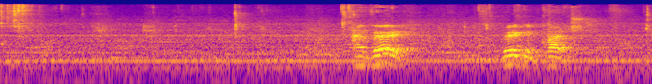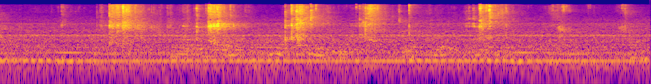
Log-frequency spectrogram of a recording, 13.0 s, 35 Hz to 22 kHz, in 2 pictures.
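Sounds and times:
chip crunching being chewed: 0:06.4 - 0:13.0.

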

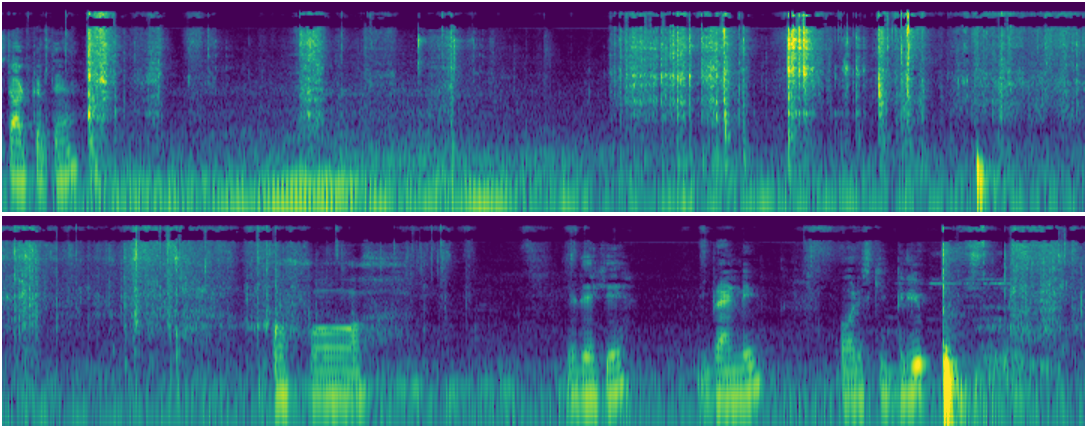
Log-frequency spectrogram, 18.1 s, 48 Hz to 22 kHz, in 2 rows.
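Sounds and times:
paper scraping and rustling: 0:07.2 - 0:11.5, 0:17.1 - 0:18.0.

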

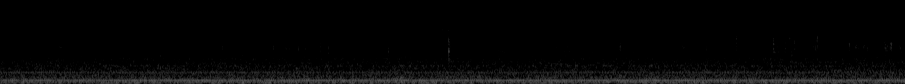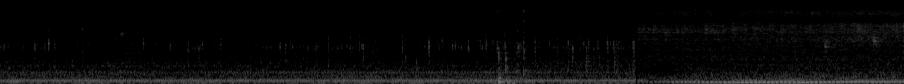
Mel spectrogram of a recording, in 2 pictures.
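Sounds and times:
steady low hum: 0:00.0 - 0:18.0
butter sizzling in a frying pan: 0:15.4 - 0:18.0.

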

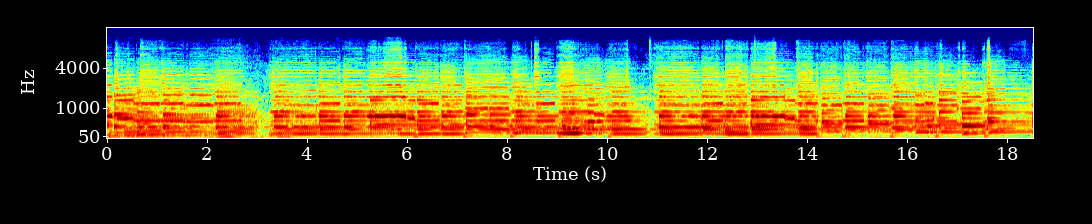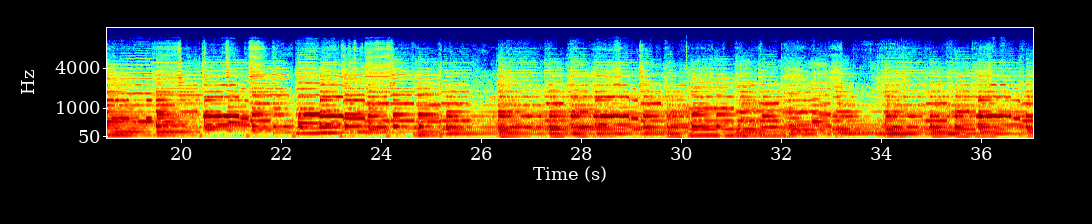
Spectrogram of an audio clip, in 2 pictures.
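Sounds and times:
cello low notes: 0:00.0 - 0:37.0
flute: 0:00.0 - 0:37.0
grand piano: 0:00.0 - 0:37.0
violin: 0:00.0 - 0:37.0.

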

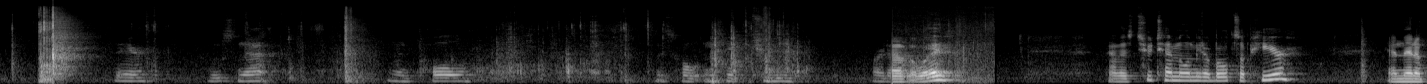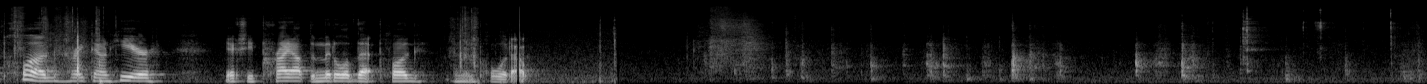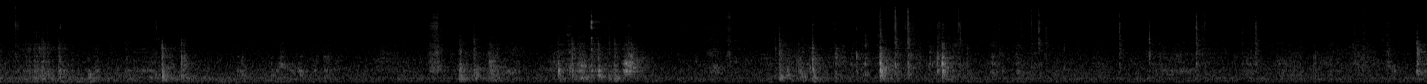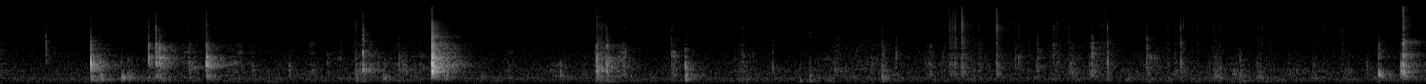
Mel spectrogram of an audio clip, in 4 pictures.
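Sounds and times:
tools clicking and scraping: 0:25.6 - 0:29.1.

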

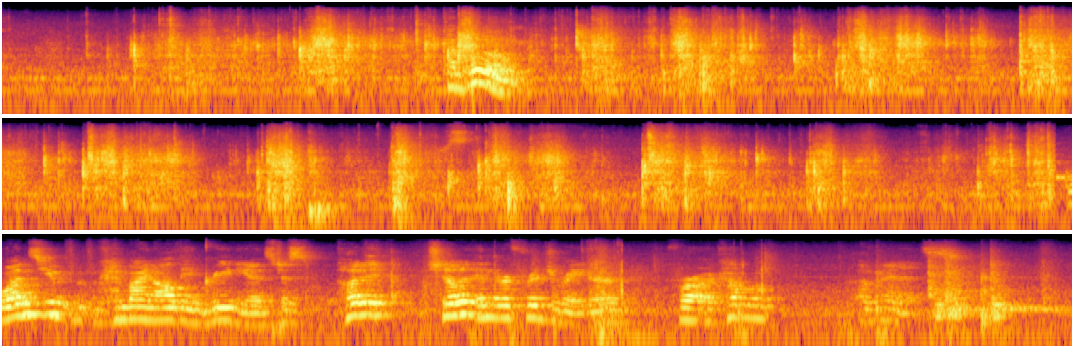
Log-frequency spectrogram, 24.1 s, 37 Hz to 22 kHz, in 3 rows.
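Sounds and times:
utensils scraping in a bowl: 0:01.0 - 0:10.3, 0:10.9 - 0:16.0.

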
